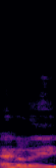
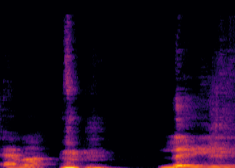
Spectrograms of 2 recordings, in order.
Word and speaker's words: Emma Lee: yeah, and the number of times I have to go, no, my name's not Emily, it's Emma Lee.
